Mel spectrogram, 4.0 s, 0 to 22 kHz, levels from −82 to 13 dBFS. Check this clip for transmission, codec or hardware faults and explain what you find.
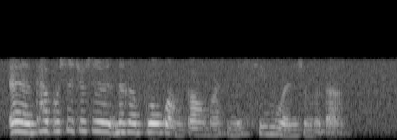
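One fault runs through the whole clip: low bit depth with dither. The speech has been stored with far too few levels per sample, which points to about 5 bits. Dither was added before rounding, so the rounding error turns into steady white noise instead of distortion. It is heard as a constant, even hiss about 15 dB below the speech, clearly audible across the whole telephone band up to 3.8 kHz.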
